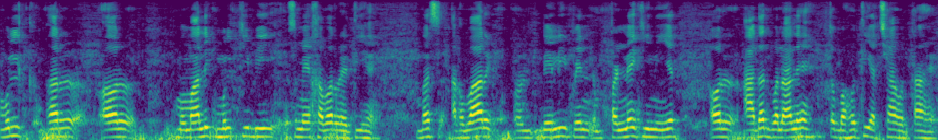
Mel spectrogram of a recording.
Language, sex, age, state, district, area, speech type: Urdu, male, 30-45, Telangana, Hyderabad, urban, spontaneous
